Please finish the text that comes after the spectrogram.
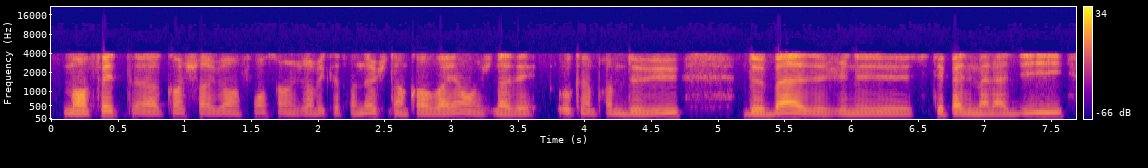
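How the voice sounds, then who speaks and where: A man in his thirties from Cameroon calls in to a radio program. He speaks in a low, rather even voice, earnest and halting, often restarting his sentences. The sound is tinny and narrow like a telephone line, with no room echo. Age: 30s. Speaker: caller. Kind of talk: phone-in personal testimony.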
